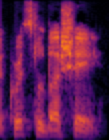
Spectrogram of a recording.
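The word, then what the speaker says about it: Cristal Baschet: score on the I'm probably not going to pronounce this instrument correctly the crystal bachet is that right yeah Crystal bash bash um yeah so how did you but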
